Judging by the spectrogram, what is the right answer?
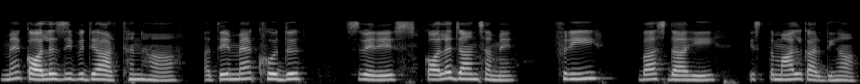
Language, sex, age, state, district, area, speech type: Punjabi, female, 18-30, Punjab, Patiala, urban, spontaneous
